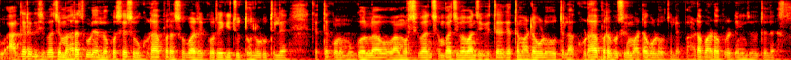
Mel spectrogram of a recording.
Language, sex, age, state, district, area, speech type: Odia, male, 30-45, Odisha, Koraput, urban, spontaneous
